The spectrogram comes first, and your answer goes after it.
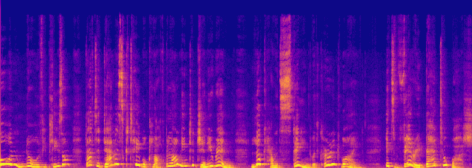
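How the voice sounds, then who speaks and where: At a moderate pace, a woman talks. She performs a put-on character voice pitched extremely high. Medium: read story. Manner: humble, deferential.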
